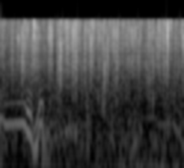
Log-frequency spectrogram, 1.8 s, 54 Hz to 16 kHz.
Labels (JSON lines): {"label": "biophony, cascading saw", "recorder": "SoundTrap 600 or HydroMoth"}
